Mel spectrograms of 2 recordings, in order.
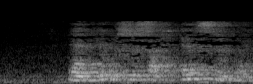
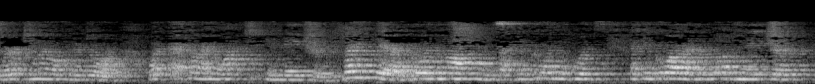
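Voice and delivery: louder and higher, building with delight; excited; 6 semitones higher, 6 dB louder than usual. Retold or imitated. Husband dreaming of nature doors, loud and excited. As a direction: burst out about mountains and woods.

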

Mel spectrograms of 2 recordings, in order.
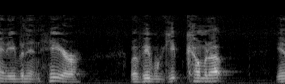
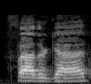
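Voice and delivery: loud prayer; 8 dB louder, slower than usual. Shown as a demonstration. Acted prayer letting go.

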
